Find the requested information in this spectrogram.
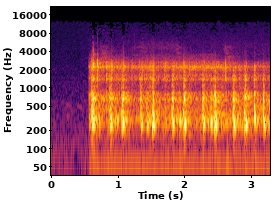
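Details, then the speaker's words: Regular, evenly repeating normal first and second heart sounds in a pregnant woman, with a thin, hissy recording quality. "de todos modos El ruido que coincide con el pulso es el primero escuchémoslo en una mujer"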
